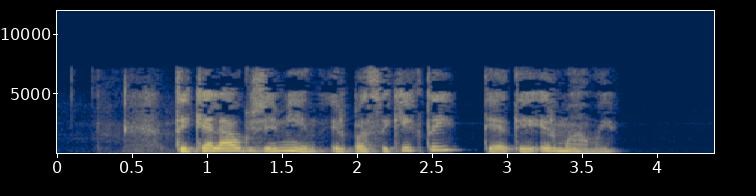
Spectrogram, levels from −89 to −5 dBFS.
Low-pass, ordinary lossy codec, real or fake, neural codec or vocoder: 7.2 kHz; MP3, 32 kbps; real; none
